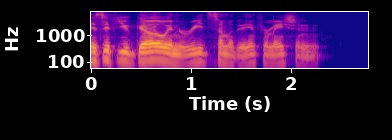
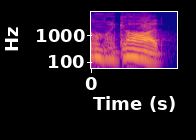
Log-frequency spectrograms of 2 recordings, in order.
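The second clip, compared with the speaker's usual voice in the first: higher, louder mock panic; mock gasping guild members; 7 semitones higher, 6 dB louder, slower than usual. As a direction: ham up the guild's horror. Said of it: "They're like".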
